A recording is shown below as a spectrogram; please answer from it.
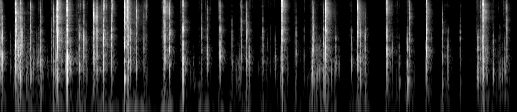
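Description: A full printed plastic bag of polenta is squeezed and crinkled with fingertips and nails. It gives a dense run of sharp, dry plastic crackles and crunches with bright, hissy highs and almost no low end. The bursts come in quick irregular clusters separated by brief silences.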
